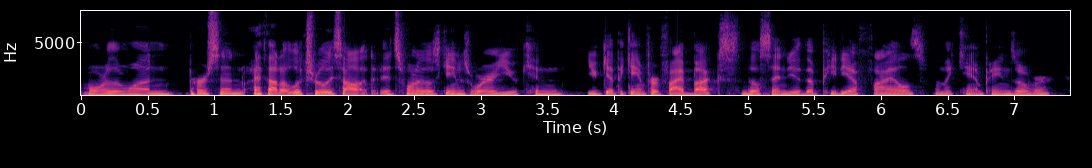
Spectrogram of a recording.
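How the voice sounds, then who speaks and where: A man's voice: on the high side, creaky, a little mellow, no room sound, highs cut off. A man hosting a casual board game podcast, talking in an informal, conversational, meandering way. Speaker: podcast host.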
